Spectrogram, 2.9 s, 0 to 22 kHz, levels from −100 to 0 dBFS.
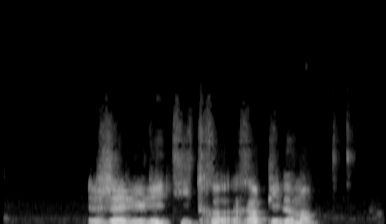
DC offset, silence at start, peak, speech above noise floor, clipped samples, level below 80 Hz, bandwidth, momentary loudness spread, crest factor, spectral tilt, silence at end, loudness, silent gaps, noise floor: under 0.1%; 0.65 s; -14 dBFS; 53 dB; under 0.1%; -74 dBFS; 10.5 kHz; 11 LU; 18 dB; -6 dB/octave; 0.55 s; -31 LUFS; none; -83 dBFS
